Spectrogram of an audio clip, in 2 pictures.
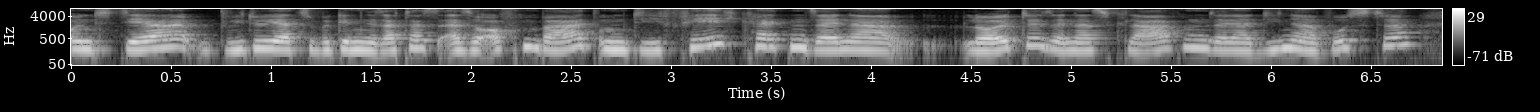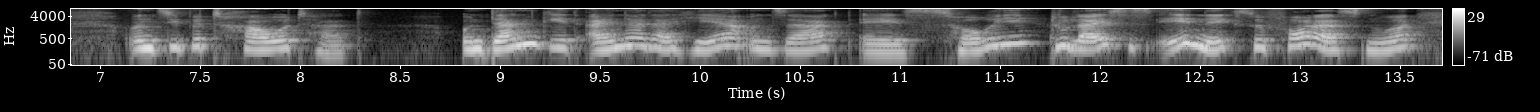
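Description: A woman speaks with a normal speaking voice at medium pitch and a moderate pace. Her intonation is lively, and the recording is very clean with a silent background. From Hesse, Germany. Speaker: pastor. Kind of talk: casual chat.

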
